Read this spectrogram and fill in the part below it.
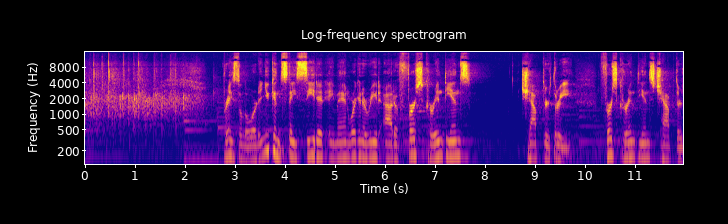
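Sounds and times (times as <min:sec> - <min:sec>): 
audience hand clapping: 0:00.0 - 0:02.8
speech: 0:02.8 - 0:07.8, 0:08.8 - 0:11.9.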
